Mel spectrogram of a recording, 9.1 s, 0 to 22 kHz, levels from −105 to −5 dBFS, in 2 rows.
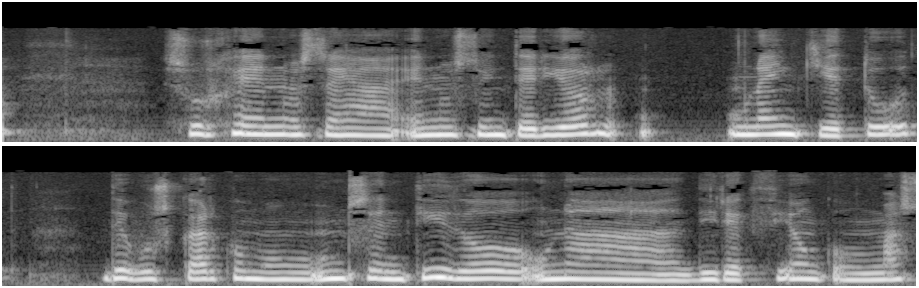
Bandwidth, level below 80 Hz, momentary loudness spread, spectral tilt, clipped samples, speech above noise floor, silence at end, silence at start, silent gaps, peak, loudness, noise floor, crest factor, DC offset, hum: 10 kHz; -56 dBFS; 8 LU; -7.5 dB/octave; under 0.1%; 32 dB; 0 s; 0 s; none; -6 dBFS; -19 LUFS; -50 dBFS; 12 dB; under 0.1%; none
